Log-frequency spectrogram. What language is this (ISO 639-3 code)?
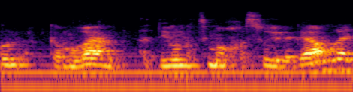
heb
